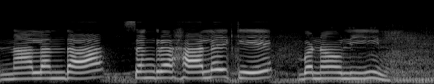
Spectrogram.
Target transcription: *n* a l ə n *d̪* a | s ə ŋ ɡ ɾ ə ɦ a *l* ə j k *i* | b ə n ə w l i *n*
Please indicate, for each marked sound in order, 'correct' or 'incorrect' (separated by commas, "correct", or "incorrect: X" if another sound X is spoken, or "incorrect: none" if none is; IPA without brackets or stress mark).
correct, correct, correct, incorrect: e, correct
